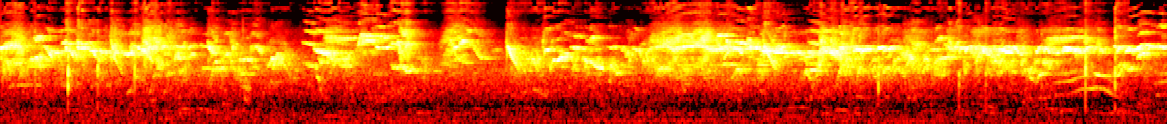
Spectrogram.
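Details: Champion contest oriental magpie-robin kept in a cage, tail spread fully, sings continuously: jumbled, rapid chattering notes and squeaky whistles with few pauses.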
